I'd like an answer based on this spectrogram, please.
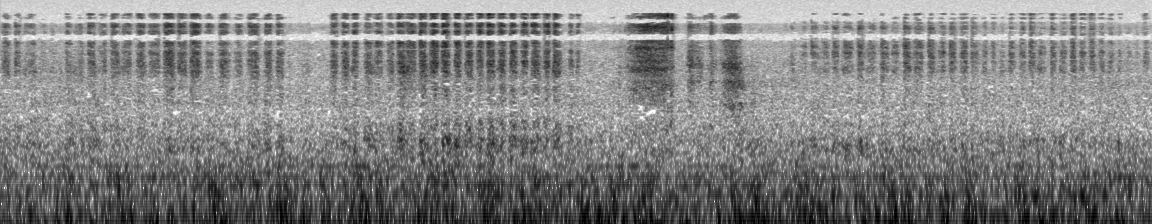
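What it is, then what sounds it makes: Colored pencil shading on paper. The lead of a blue wooden colored pencil, held in the fingertips, is rubbed back and forth across an open paper coloring book page lying flat as a solid sheet while shading. The result is a soft, continuous scratchy rubbing in quick, uneven strokes, quiet and dull, with faint bright hiss over a low rumble.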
